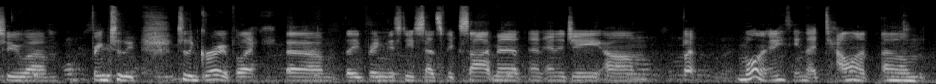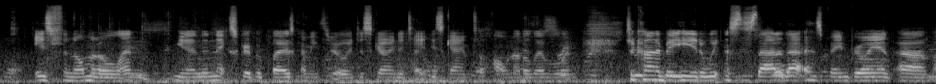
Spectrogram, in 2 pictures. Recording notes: outside the pavilion at Lord's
